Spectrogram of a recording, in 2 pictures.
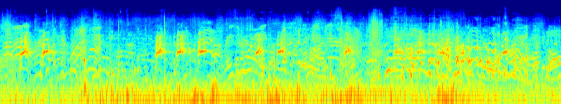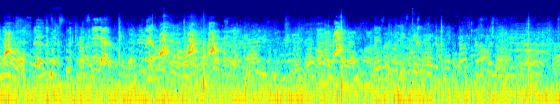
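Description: Boys and men call out and chatter across an open field outdoors.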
